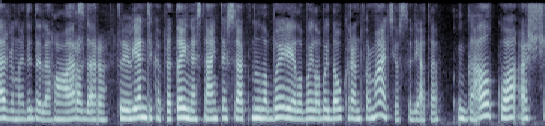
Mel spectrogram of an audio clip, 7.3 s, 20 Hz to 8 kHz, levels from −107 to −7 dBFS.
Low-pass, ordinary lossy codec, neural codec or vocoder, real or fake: 7.2 kHz; MP3, 64 kbps; codec, 16 kHz in and 24 kHz out, 2.2 kbps, FireRedTTS-2 codec; fake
